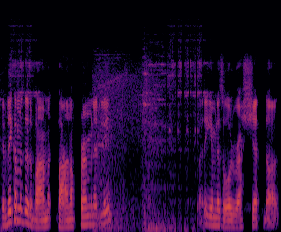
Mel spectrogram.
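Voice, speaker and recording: A man with a mid-pitched voice talks casually as he streams a game. His speech is slangy and informal, aimed at his chat, over slightly noisy live audio. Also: animated, brisk. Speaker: game livestreamer. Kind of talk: casual gaming livestream chat.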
